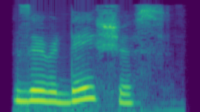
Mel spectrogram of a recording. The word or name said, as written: xyridaceous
